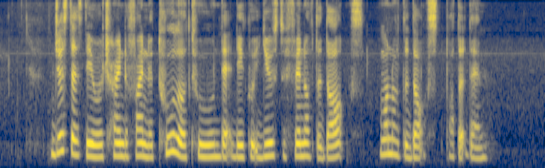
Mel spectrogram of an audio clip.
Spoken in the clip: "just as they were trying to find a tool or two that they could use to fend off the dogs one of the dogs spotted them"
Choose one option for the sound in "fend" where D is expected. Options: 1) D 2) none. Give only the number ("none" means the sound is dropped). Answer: 2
